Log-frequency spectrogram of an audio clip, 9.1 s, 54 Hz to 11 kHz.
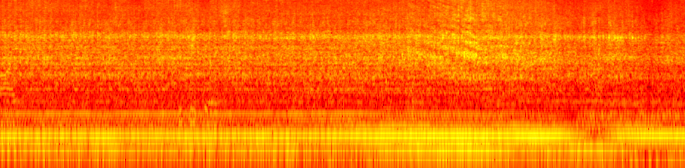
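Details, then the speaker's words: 1991 VW Jetta turbo diesel, head retorqued, new battery and starter, just started cold after hard start, slight rev brings alternator on: steady low diesel rumble with even beat, no knocking or misses; normal diesel idle. "so I rev it up just a little bit then the alternator kicks on and everything comes on through"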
